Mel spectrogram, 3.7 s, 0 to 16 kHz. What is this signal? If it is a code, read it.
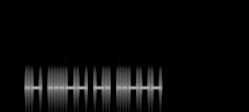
Morse code, heard as a keyed tone, about 28 wpm, 700 Hz. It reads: A3N2
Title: Common Cut Numbers - 4-Digit 28wpm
